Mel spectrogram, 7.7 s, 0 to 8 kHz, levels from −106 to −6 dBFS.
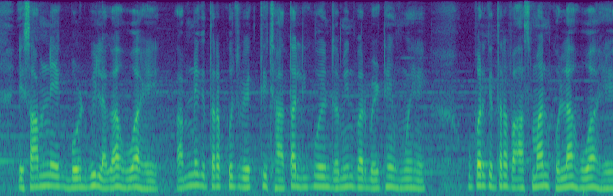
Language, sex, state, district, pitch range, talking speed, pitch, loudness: Hindi, male, Chhattisgarh, Bastar, 135-155 Hz, 220 wpm, 145 Hz, -33 LUFS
